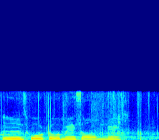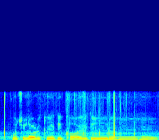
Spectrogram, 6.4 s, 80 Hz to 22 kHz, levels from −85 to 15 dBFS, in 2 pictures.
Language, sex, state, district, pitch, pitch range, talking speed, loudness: Hindi, female, Rajasthan, Jaipur, 200 Hz, 195-210 Hz, 105 wpm, -23 LUFS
